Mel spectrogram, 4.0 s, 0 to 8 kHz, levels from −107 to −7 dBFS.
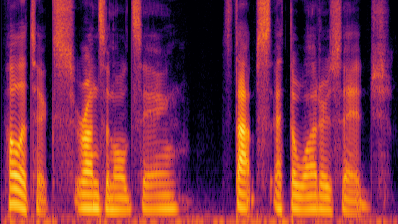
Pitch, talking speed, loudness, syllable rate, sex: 135 Hz, 150 wpm, -25 LUFS, 4.1 syllables/s, male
